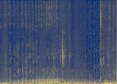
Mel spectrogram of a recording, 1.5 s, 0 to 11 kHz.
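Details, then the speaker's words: Audi S3 with the turbo not working, MAP sensor plugged back in: deep, uneven revving with stumbles and lumpy pulses, misfiring and running rough. Not fixed, so the MAP sensor is ruled out; turbo is the next thing to check. "misfiring [Music] it's running a bit rough to be honest"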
